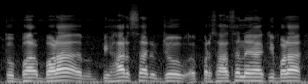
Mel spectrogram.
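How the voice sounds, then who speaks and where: A man with a high voice and a Jharkhand accent gives his views in an outdoor interview. He is blunt and exasperated, talking colloquially and throwing out rhetorical questions. Street and traffic noise sit faintly behind him. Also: moderate pace. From Jharkhand, India. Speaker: interview guest, online channel owner. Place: outdoors in a town, near a road.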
